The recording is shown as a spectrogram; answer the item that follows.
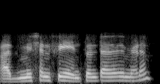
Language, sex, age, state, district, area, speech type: Telugu, male, 30-45, Andhra Pradesh, Srikakulam, urban, conversation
